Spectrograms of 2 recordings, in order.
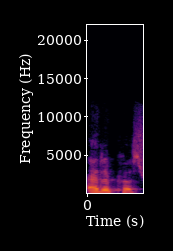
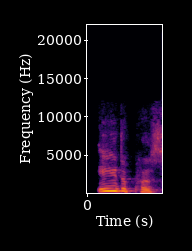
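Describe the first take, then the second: First: The name is said with an American pronunciation. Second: The name is said with a non-American English pronunciation. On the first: This is how people in the States say it. "when I come and gig in the States, people say, oh, you know, we say Oedipus wrong" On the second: This is how the speaker says it. "which is what I would say"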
